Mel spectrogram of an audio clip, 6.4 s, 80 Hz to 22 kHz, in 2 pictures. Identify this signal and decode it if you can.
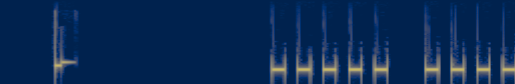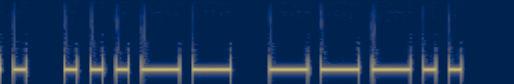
Morse code, heard as a keyed tone, about 15 wpm, 700 Hz. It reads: 5538
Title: Common Cut Numbers - 4-Digit 15wpm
